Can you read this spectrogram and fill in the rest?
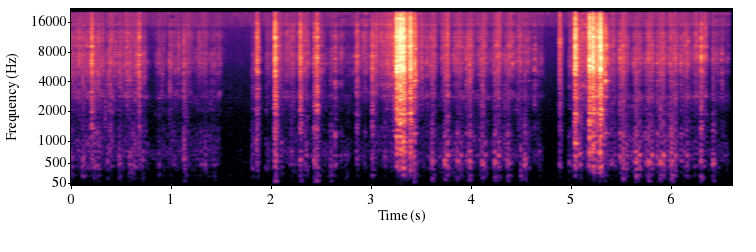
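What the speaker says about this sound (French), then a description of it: "On vient fouetter. Pour que ce soit bien homogène avant de rajouter le troisième œuf." Hazelnut cake batter with eggs is whisked by hand in a bowl, giving quick rapid clicking and tapping strokes in uneven bursts with short pauses, close and fairly quiet.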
